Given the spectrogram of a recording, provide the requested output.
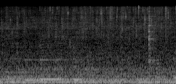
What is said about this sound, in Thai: ตอนนี้เราจะเริ่มทอดหมูก้อนแล้วนะคะ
